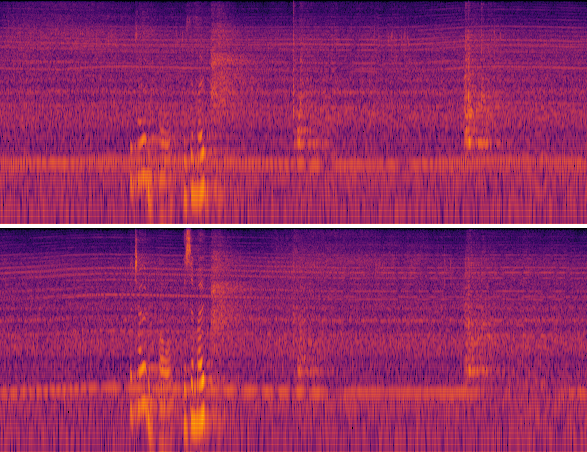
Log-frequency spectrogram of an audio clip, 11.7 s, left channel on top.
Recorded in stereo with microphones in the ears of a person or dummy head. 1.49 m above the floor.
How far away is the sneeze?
No sneeze in this recording.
